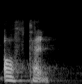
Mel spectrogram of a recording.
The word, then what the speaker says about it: often: The right pronunciation is often, right? In English, it's true that many words go with a silent T, right? So naturally, people assume they should pronounce it without T, but it is not. For example, after also has a T, and 50 has a T, and it's pronounced, so often is pronounced the T.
